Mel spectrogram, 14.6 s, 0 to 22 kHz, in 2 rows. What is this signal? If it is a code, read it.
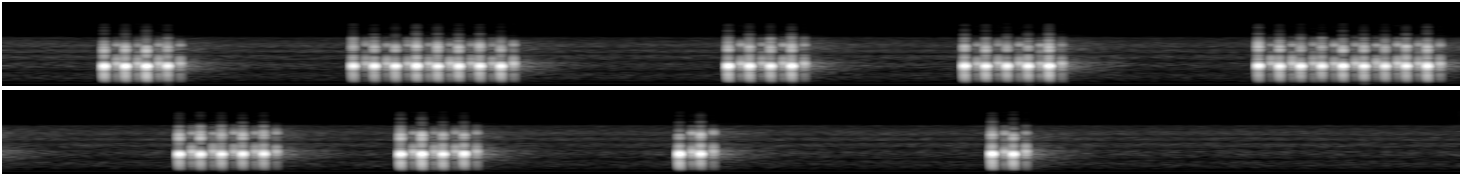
Pulse dialling, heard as clicks on a phone line, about 10 pulses a second, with hum. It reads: 4 8 4 5 9 5 4 2 2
